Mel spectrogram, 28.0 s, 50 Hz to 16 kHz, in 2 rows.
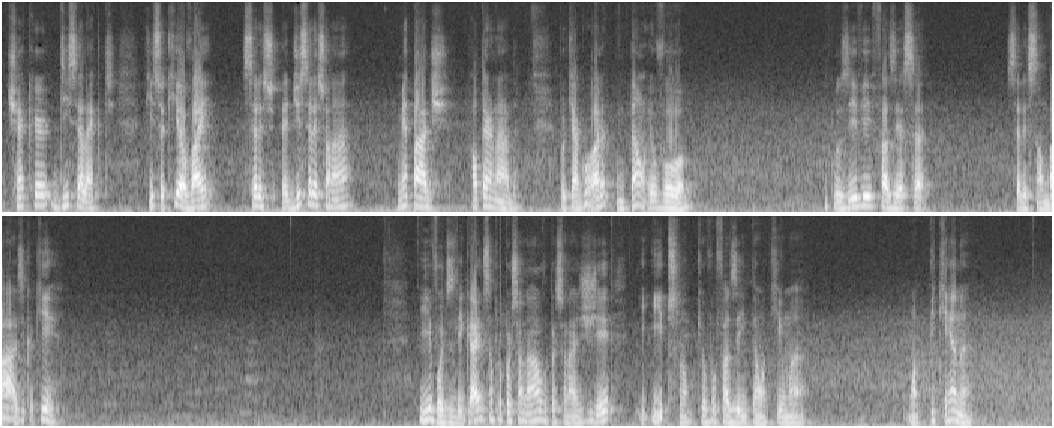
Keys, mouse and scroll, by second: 2.5 click, 5.3 middle click, 6.9 middle click, 8.4 middle click, 9.9 alt+shift+click, 10.6 alt+shift+click, 11.1 alt+shift+click, 11.6 alt+shift+click, 12.0 alt+shift+click, 13.1 alt+shift+click, 13.6 alt+shift+click, 14.1 alt+shift+click, 14.6 alt+shift+click, 15.1 alt+shift+click, 15.6 alt+shift+click, 16.1 alt+shift+click, 16.7 alt+shift+click, 17.6 alt+shift+click, 18.6 alt+shift+click, 19.3 alt+shift+middle click, 20.2 o, 21.1 click, 22.1 g, 22.4 y, 23.8 space, 24.1 click, 24.9-27.8 middle drag, 27.9 Caps_Lock.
